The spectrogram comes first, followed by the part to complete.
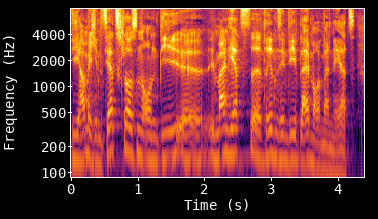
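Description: Audible room echo surrounds the voice. A man speaks in a medium pitch. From Upper Bavaria, Germany. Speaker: former football player and coach. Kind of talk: interview. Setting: studio. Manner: hesitant, many fillers.

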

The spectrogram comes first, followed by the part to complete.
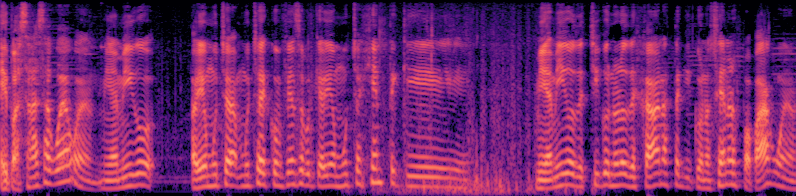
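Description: In a Chilean accent, a man speaks at a very fast pace with a high pitch and ordinary pitch variation. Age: 20s. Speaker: stand-up comedian. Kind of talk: casual chat. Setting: studio.

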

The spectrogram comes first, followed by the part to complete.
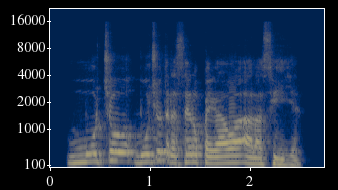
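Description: With a dark, mellow tone, a man talks at a moderate pace in a high pitch, his pitch varying in an ordinary way. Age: 40s. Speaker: trader. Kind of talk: interview.

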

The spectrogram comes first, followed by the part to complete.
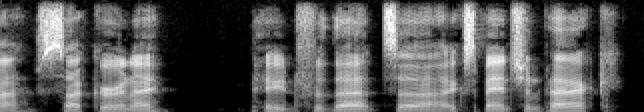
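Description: A man speaks in a plain, everyday voice at a moderate pace with fairly even intonation. The sound is dry and close with no echo, over a quiet background. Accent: American. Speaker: video game podcast co-host. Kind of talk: casual chat.

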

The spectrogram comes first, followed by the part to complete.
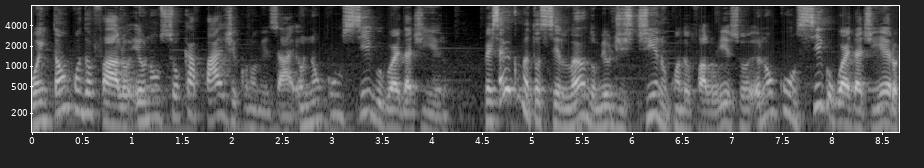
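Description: The speaker rushes at a very fast pace with hardly any pauses. The voice carries vocal fry and very wide pitch swings. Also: man, fairly high pitch for a man. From São Paulo state, Brazil (São José do Rio Preto). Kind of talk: interview. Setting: studio.

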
